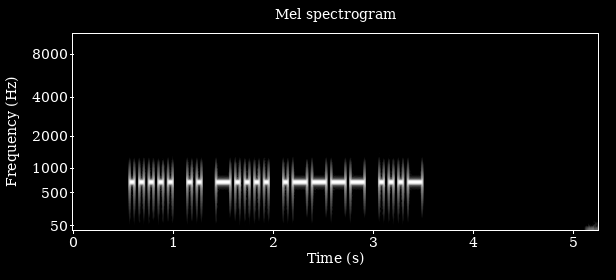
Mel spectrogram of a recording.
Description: Morse code, heard as a keyed tone, about 25 wpm, 700 Hz. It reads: 5I61V
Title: Five Challenging Letter-Number Combinations 25wpm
